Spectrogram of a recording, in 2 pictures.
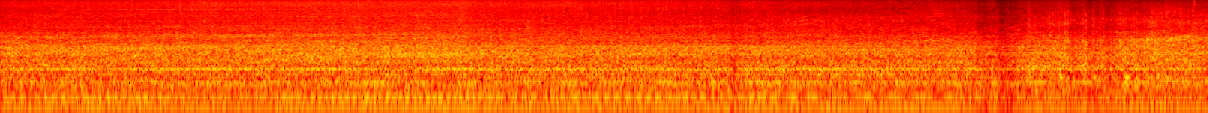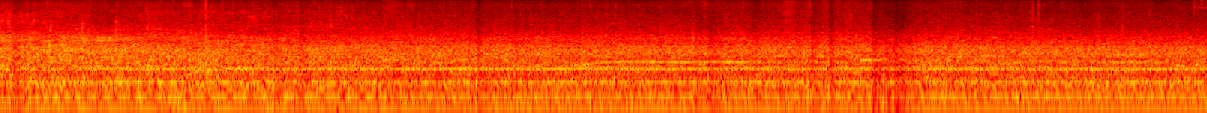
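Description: Passenger riverboat's engine running steadily under way, with a steady rushing hiss over it.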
